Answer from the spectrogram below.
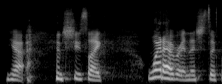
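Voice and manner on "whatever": loud, high brush-off; who cares; dismissive. Acted. Dismissive heroine acted.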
